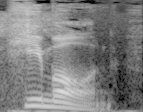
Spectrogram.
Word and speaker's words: Hemon: I should point out before we go further that that is how we're pronouncing that guy's name. Hemon, like how Bono pronounces lemon in that one U2 song, because otherwise we're going to be snickering our way through this episode like two 13-year-old boys watching Justice League versus Teen Titans.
